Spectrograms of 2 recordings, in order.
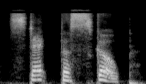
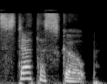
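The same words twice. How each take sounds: First: Stethoscope drawn out slowly, syllable by syllable; slow careful pronunciation. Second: Said in the usual way. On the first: Shown as a demonstration. Teacher showing learners how it is pronounced, stethoscope slowly in syllables. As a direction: sound out stethoscope in slow, separate parts. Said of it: "pronounced like this". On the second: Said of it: "The word stethoscope".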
